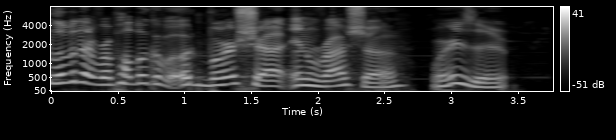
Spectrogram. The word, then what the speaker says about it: Udmurtia: Udmurtia.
